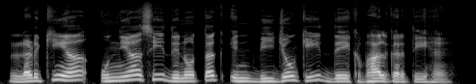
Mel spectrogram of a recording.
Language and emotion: Hindi, neutral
